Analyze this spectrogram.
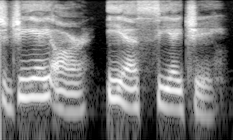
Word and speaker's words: Garesche: The street is spelled Gareshave. Garesche. That's Garesche. So I'm calling Miss D in North City, who lives on this street, to help me out.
